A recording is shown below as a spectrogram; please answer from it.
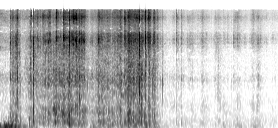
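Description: Rustling, crackling noise with a low rumble for about two and a half seconds, then it stops and all is nearly quiet.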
